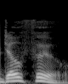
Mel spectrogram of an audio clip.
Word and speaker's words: đậu phụ: con, molded bean, or do phu, one of the Vietnamese ways to pronounce the Chinese du phu.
